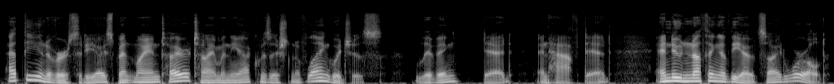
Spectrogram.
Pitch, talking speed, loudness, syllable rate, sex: 110 Hz, 180 wpm, -21 LUFS, 5.6 syllables/s, male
